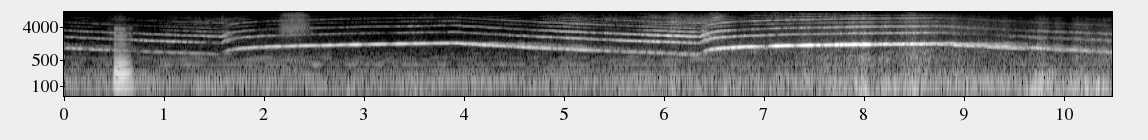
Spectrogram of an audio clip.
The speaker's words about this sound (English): It's funny hearing the sirens here, the holographic nature of what we're talking about, you know, showing up.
